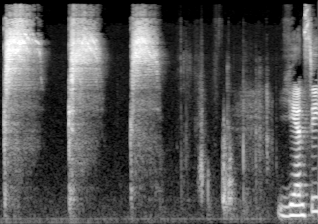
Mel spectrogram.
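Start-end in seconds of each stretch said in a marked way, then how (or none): 0.0-2.4 "X" as a voiceless "ks"; letter-sound drill. Shown as a demonstration. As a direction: click and hiss each "X" as "ks", no vowel. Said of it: "Xavier Fox says".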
